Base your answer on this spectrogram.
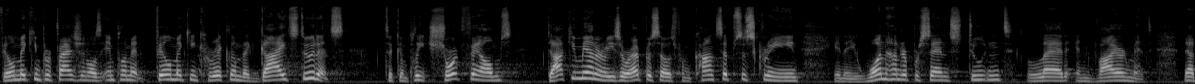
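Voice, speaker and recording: A woman's voice: medium pitch, moderate pace, darkish tone. A woman presenting at an event, giving a semi-scripted introduction, with long reverberation on the voice.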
